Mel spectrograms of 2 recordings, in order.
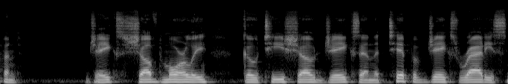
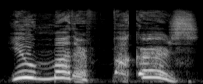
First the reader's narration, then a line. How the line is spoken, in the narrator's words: Morley screamed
